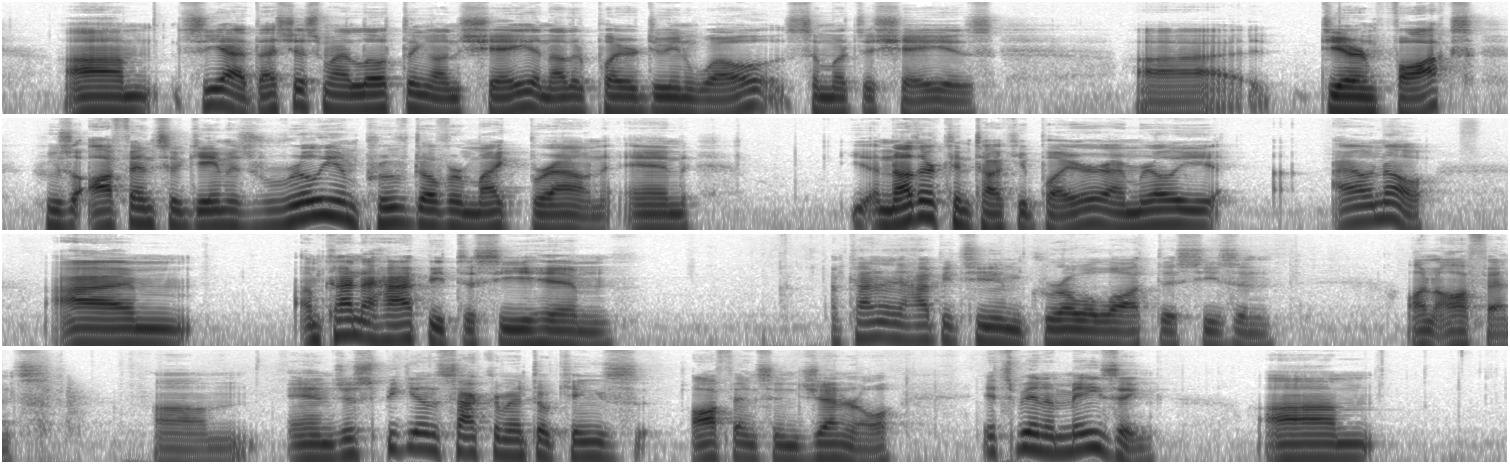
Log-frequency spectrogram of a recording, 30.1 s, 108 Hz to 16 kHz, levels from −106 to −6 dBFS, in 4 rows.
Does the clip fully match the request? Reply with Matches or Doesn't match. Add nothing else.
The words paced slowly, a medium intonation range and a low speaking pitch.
Doesn't match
